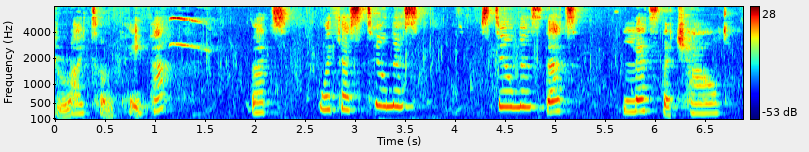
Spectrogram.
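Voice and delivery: high, tender telling of what the river gave; Amina's voice. A narrator's reading.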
